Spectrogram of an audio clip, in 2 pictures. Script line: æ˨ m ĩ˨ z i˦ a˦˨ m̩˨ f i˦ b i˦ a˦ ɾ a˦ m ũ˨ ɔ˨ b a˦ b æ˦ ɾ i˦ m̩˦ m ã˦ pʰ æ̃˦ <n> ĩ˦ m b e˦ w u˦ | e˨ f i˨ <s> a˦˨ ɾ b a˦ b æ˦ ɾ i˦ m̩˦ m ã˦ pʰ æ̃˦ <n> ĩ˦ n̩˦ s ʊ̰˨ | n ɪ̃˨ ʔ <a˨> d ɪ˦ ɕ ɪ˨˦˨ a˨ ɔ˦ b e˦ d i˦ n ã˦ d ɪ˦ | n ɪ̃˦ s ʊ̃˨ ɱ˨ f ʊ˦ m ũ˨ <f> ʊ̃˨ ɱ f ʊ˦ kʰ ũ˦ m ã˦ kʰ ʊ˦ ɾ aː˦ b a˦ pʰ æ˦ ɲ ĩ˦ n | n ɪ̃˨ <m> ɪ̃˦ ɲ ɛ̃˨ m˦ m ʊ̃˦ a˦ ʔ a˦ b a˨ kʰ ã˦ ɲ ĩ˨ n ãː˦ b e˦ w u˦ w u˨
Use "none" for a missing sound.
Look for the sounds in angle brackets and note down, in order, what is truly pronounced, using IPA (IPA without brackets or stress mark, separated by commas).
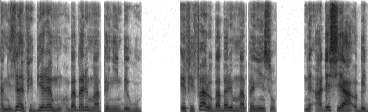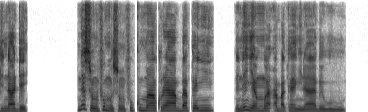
ɲ, f, ɲ, a˨, s, n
